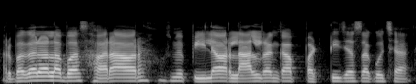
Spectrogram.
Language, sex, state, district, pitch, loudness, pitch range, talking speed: Hindi, male, Jharkhand, Garhwa, 155 Hz, -17 LUFS, 145-170 Hz, 215 wpm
